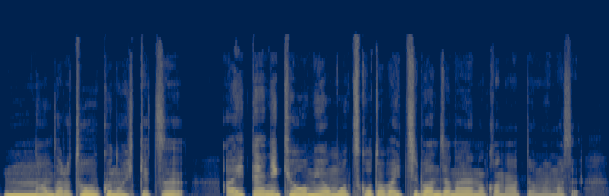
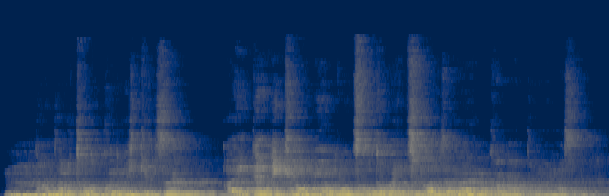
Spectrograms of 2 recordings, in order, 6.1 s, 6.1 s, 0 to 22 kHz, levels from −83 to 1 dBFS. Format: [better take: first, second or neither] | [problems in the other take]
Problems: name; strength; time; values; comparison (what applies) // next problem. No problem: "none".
first | room echo; strong; dies away in 1.7 s // off-mic speech; far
